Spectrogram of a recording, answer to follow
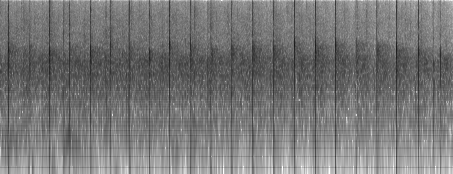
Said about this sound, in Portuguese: E agora só um aplauso para todos eles, já que não aplaudimos individualmente.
